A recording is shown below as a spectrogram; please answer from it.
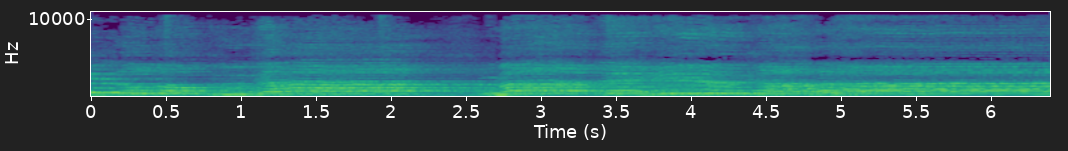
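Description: Mixed a cappella vocal group of men and women singing in close harmony through microphones, with a low bass line under the upper voices, settling into a sustained chord about five seconds in.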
